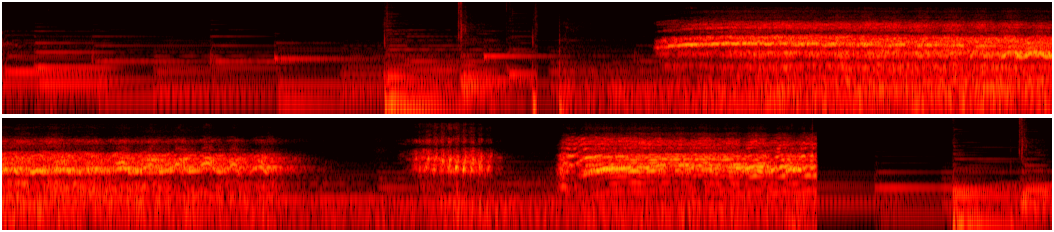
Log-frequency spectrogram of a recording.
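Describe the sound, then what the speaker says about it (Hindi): A horse neighs loudly and close by in a long shrill whinny followed by shorter calls, set between brief musical notes. "ये है घोड़ा, जिसे हम इंग्लिश में बोलते हैं हॉर्स।"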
